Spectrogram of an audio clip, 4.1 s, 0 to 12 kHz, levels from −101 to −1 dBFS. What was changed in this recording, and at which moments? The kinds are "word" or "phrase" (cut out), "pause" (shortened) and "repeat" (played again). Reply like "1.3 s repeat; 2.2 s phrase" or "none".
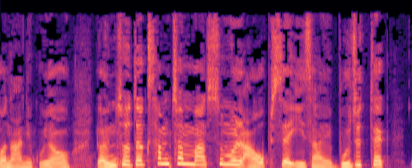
2.1 s word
